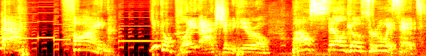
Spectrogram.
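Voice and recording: A woman's slow put-on character voice, fairly high-pitched and fairly bright, with big pitch swings, strong room echo and faint music in the background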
